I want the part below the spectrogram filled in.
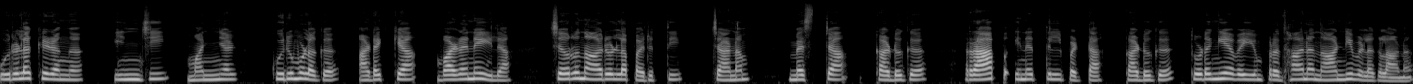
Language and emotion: Malayalam, neutral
